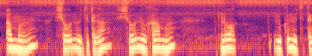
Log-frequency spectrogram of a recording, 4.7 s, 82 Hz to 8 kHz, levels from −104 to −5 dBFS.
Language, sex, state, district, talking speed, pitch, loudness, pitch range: Wancho, male, Arunachal Pradesh, Longding, 140 wpm, 160 Hz, -14 LUFS, 150-180 Hz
